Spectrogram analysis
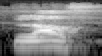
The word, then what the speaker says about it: laughed: This ed is pronounced as t. Laughed. Laughed, not laugh.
